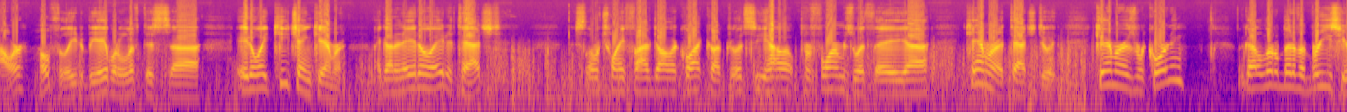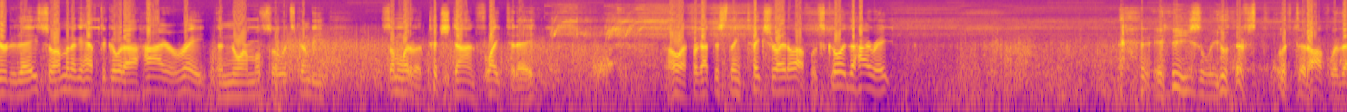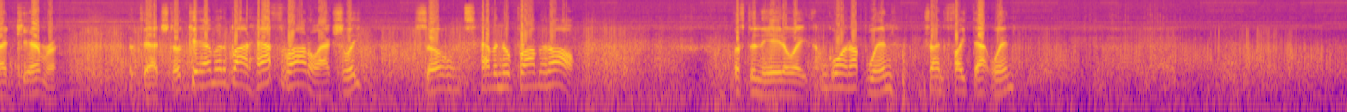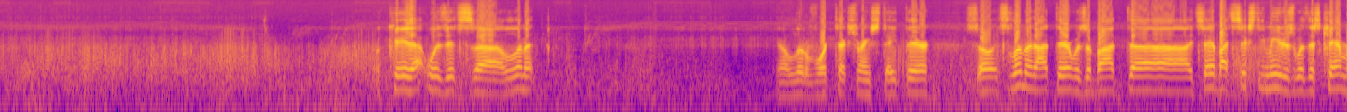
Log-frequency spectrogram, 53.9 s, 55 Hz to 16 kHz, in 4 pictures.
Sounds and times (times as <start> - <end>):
Speech: 0.0 - 5.0, 5.7 - 18.9, 20.1 - 22.4, 24.8 - 27.5, 28.2 - 32.7, 34.3 - 37.1, 44.2 - 45.8, 48.2 - 53.8.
